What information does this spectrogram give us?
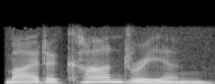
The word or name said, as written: mitochondrion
